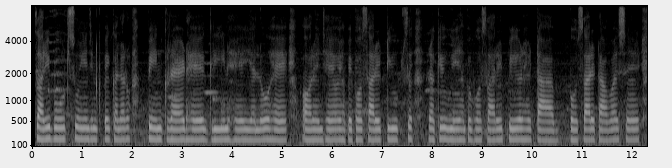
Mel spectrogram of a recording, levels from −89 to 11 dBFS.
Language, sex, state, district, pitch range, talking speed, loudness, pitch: Hindi, female, Bihar, Saharsa, 170-180 Hz, 170 wpm, -35 LUFS, 175 Hz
